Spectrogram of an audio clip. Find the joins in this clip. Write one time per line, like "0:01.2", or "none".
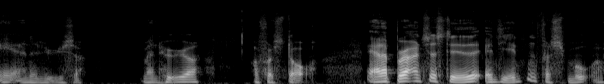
none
